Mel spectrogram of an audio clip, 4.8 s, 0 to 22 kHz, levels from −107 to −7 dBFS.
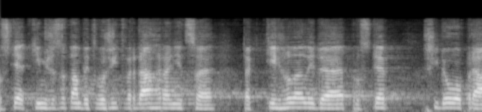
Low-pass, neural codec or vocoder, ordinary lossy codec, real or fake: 10.8 kHz; vocoder, 44.1 kHz, 128 mel bands, Pupu-Vocoder; AAC, 32 kbps; fake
